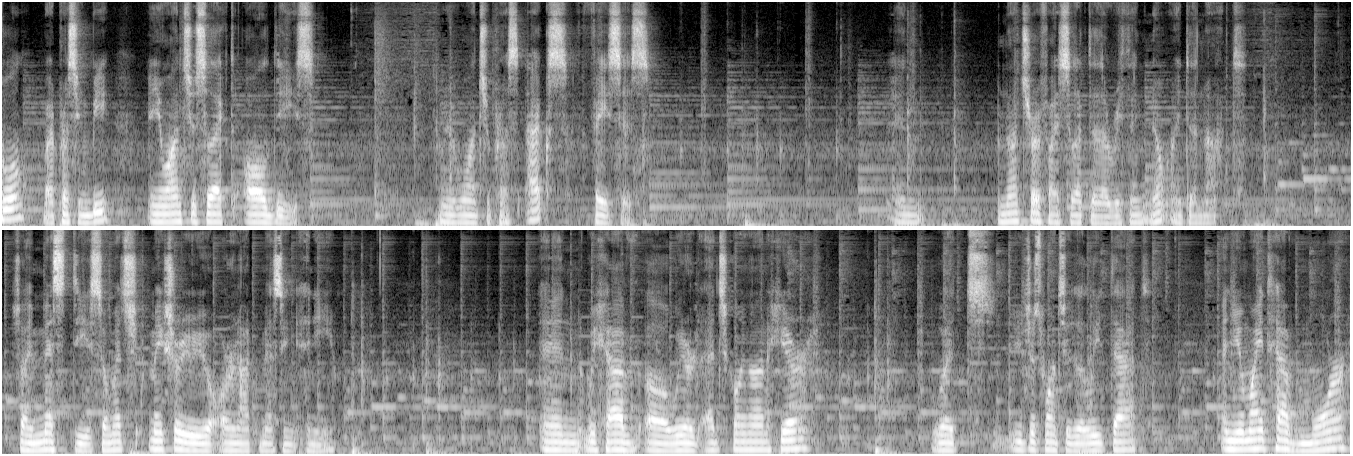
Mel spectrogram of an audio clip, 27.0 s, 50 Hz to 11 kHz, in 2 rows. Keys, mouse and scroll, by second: 4.5 x, 6.4 Tab, 7.6 Tab, 9.0 KP_1, 9.5 KP_5, 10.2 KP_5, 12.6 b, 14.9 x, 17.1 z, 17.9 Tab, 20.6 right click, 21.4 Tab, 21.4 click, 22.3 Tab, 23.3-25.3 right drag, 24.4 x.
